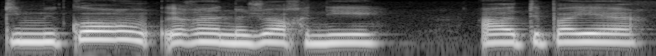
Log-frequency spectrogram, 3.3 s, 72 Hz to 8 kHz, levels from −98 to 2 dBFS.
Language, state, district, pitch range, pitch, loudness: Sumi, Nagaland, Kohima, 220-240 Hz, 230 Hz, -15 LUFS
